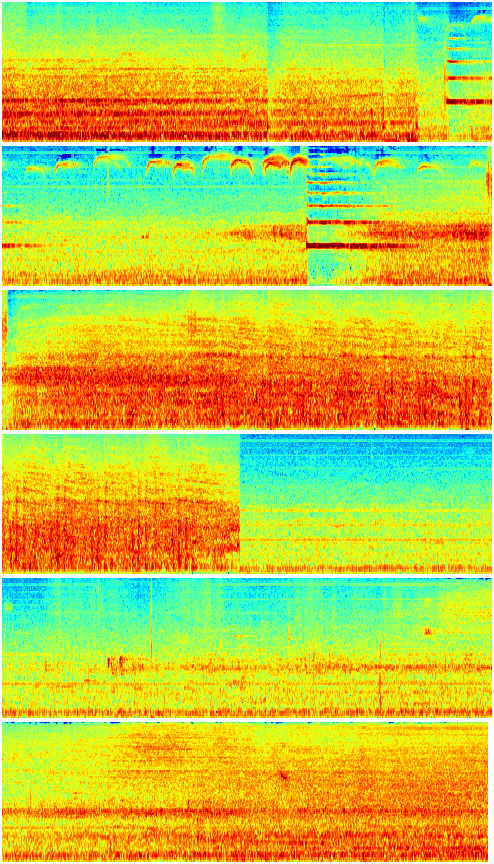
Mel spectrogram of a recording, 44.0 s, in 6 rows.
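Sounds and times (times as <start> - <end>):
rush of train passing: 0.0 - 25.7, 28.0 - 44.0
electric locomotive humming: 0.0 - 44.0
train horn blasts: 6.6 - 7.9, 11.8 - 13.6.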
